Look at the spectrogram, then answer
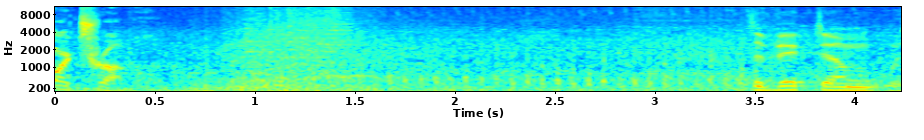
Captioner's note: plane roaring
